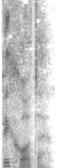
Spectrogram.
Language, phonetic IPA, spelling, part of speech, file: Russian, [pʲɪˈxotə], пехота, noun, Ru-пехота.ogg
- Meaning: infantry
